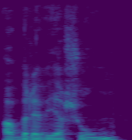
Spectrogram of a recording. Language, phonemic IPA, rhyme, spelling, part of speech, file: Norwegian Bokmål, /abrɛʋɪaˈʃuːnn̩/, -uːnn̩, abbreviasjonen, noun, NB - Pronunciation of Norwegian Bokmål «abbreviasjonen».ogg
- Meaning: definite singular of abbreviasjon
